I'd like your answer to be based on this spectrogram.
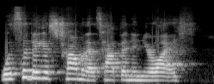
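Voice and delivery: ordinary delivery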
